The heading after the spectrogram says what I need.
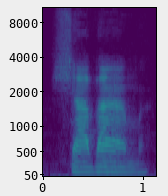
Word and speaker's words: shavam: The final v in shaw is pronounced as v before a vowel. Example, shavam indicative present.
